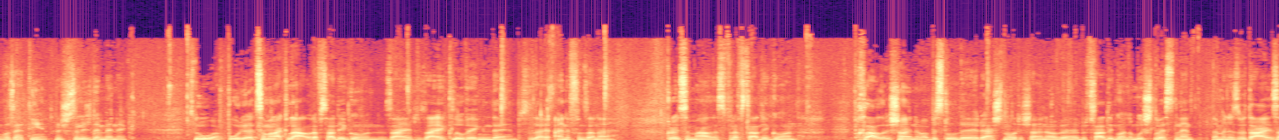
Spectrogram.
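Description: Fast-talking male lecturer. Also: medium pitch, vocal fry, a little mellow. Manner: explains conversationally, thinking aloud. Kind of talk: lecture on interpretation methods.

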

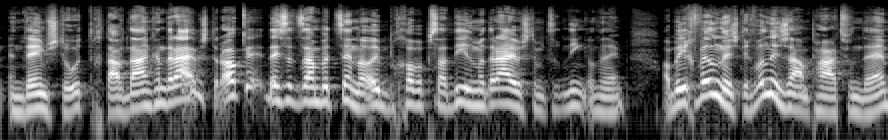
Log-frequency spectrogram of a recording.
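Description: A man's voice: fairly high pitch, a bit bright. A man giving a religious lecture as a teacher, earnestly circling back to restate his points.

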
